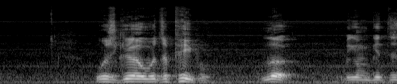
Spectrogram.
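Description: A man speaks loudly and emphatically into a close microphone.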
